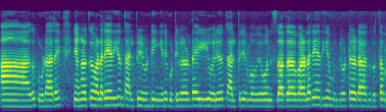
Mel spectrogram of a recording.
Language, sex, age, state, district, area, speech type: Malayalam, female, 30-45, Kerala, Kollam, rural, spontaneous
